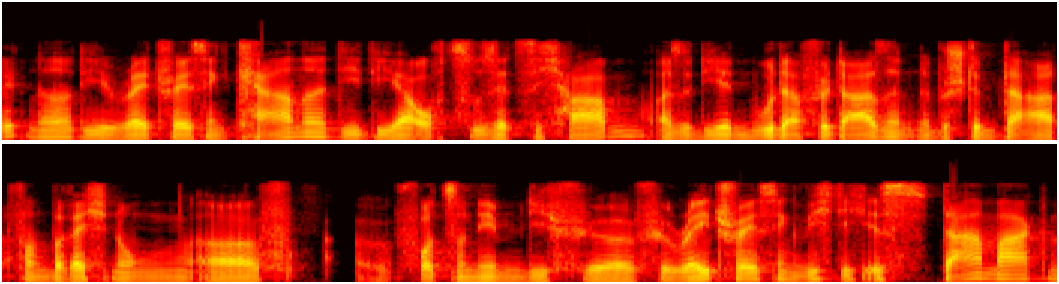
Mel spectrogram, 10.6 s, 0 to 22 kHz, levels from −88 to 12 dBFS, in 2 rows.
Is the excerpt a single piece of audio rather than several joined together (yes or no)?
yes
